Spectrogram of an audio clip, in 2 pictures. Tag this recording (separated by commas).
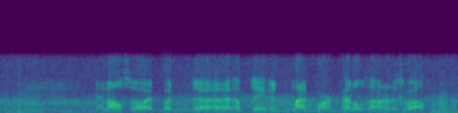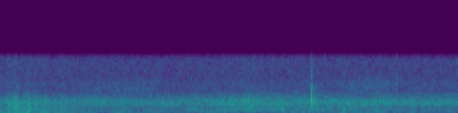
Speech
